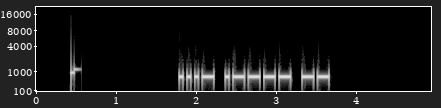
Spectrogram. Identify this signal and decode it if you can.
Morse code, heard as a keyed tone, about 25 wpm, 700 Hz. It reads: V1M
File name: Three Letter-Number Combinations - 25wpm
